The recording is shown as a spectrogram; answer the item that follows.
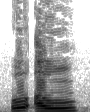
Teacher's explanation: ओ औ इन दोनों वर्णों का उच्चारण स्थान, इन दोनों वर्णों का उच्चारण स्थान कंठोष्ठ होता है, यानी कंठ और ओष्ठ से ध्वनि निकलती है। ओ देखो यहां भी लोड पड़ता है और होठ भी गोल होते हैं।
